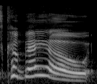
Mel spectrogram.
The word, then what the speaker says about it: Cabello: It's Cabello? It's Cabello. It's Spanish.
